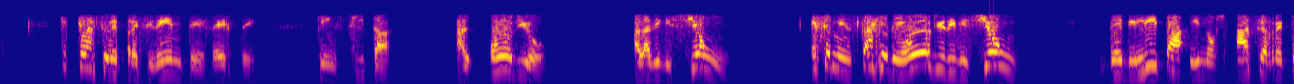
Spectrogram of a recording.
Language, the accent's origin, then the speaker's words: Spanish; Ecuador; Los dueños somos todos los ecuatorianos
